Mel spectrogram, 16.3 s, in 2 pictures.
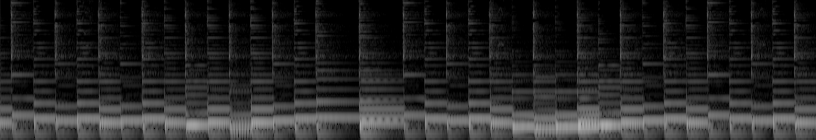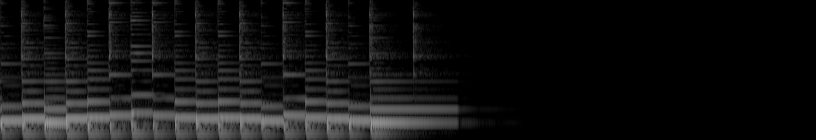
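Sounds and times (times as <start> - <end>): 
metronome at 69: 0.0 - 12.7
guitar in C: 0.0 - 12.8.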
